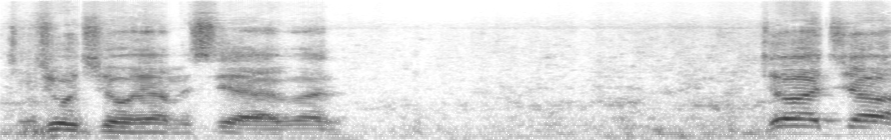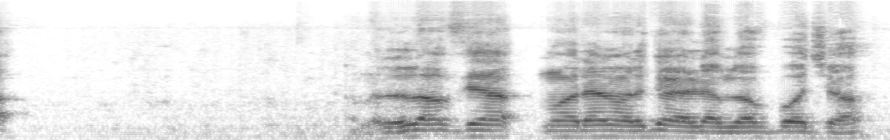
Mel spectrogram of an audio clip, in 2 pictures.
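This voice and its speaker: A man with a Jamaican accent giving relaxed, rolling shout-outs to fans in casual patois on a live stream. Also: lowish voice, takes it slowly, long pauses, a little hiss or hum, poor audio.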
